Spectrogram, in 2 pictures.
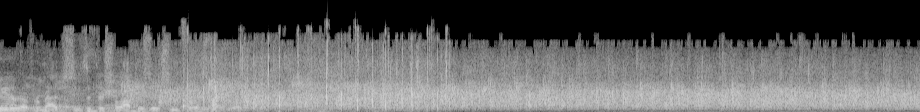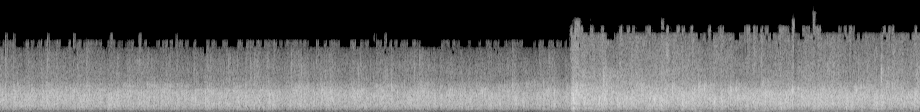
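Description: A crowd applauds loudly in a large hall.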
